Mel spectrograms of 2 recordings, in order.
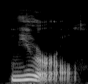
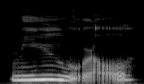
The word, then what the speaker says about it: mural: this word is pronounced mural where that U is making more of a long you sound you mmm mural and it kind of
